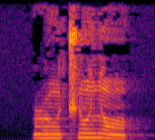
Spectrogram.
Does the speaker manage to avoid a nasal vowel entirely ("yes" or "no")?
no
